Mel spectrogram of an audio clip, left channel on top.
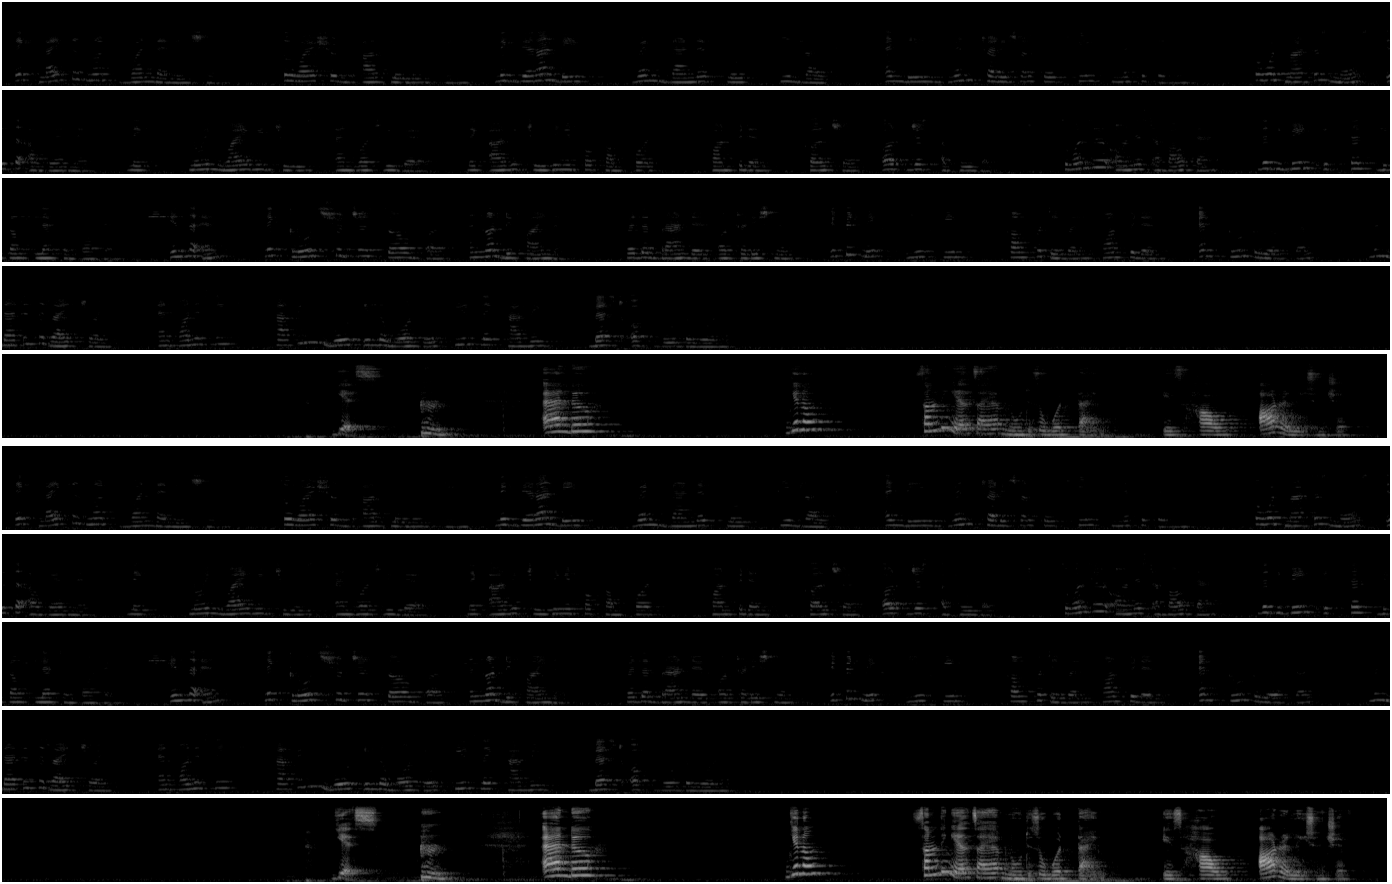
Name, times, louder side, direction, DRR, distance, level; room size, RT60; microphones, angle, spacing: voice 1, 0.0-8.3 8.8-14.8 15.1-18.2 18.5-21.6 21.9-35.7 36.0-39.4 39.7-49.1, equal, ahead, 0.5 m, -58 dB
voice 2, 58.8-59.3 59.7-61.7 63.4-63.8 64.7-66.6 67.1-69.0, right 7 dB, 70° right, 0.4 m, -37 dB
10.5 x 3.6 x 5.3 m
head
